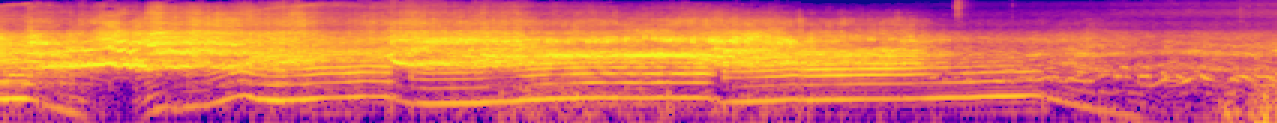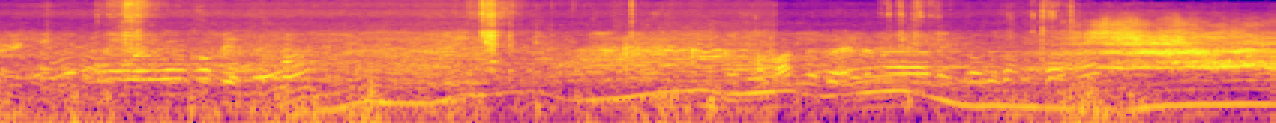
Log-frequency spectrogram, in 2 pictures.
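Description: A car engine roars and revs hard up and down.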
